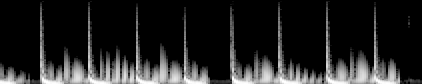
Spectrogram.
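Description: A punchy tech house synth bassline pumps in a steady rhythm, sidechained so each note ducks sharply then swells back, with brief gaps between phrases.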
